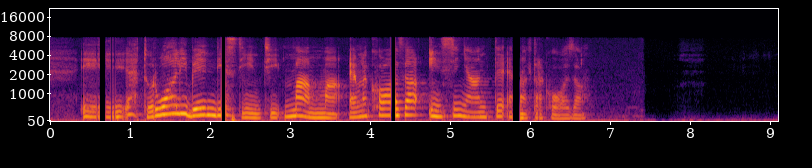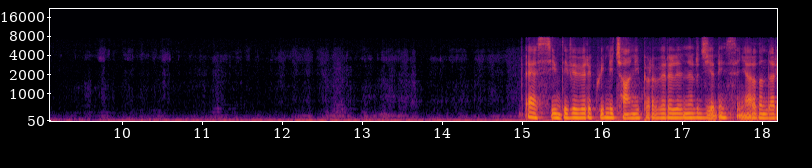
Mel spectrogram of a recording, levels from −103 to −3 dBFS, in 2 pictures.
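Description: Speech over wideband G.722 suffers packet loss on an ADPCM call at 0.58–0.85 s (about 140 ms scattered), 2.14–2.31 s, 4.26–4.36 s and 5.78–5.92 s: hard silent holes, then a slightly distorted return as the decoder's predictor resynchronises, unlike clean dropouts.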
